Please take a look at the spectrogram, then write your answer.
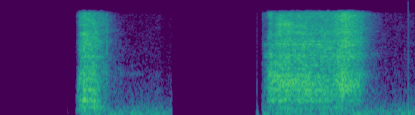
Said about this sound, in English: figured I'd rather just not talk over that so I can just cut it out clean rather than just like leave it in the background of me talking. Me blowing my nose? Indeed.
